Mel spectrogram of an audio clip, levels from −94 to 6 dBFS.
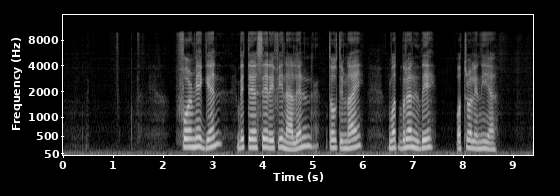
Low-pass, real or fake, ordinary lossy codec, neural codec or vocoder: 9.9 kHz; fake; none; autoencoder, 22.05 kHz, a latent of 192 numbers a frame, VITS, trained on many speakers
